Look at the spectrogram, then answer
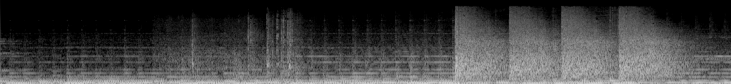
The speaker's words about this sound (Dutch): De volgende oefening vanuit het holster. doel gaat verschijnen en reageren met twee schoten. Twee schoten. Opgelet.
